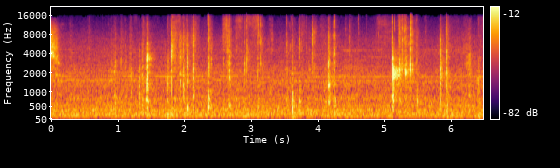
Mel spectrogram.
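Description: Faint, scattered clicks and taps of trading cards in hard plastic holders being handled and stacked on a table, with one sharper tap about five seconds in.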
